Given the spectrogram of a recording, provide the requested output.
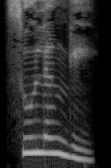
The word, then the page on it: ಸೂಲಂಗಿ: sūlangi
